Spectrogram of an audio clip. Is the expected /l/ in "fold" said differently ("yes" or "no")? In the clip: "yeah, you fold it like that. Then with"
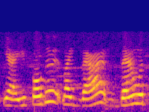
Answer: no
